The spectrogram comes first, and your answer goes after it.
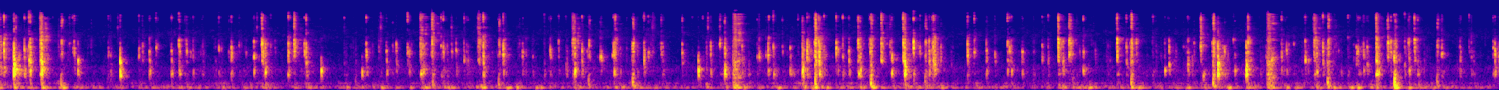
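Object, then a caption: Plastic keyboard with round plastic keycaps. Fingertips with short painted nails type rapidly on a compact keyboard with a black plastic frame and round pink, orange and cream plastic keycaps, resting on a desk. The quick key taps produce a steady stream of short, bright clacks that die away almost instantly, with a faint low hum underneath.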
